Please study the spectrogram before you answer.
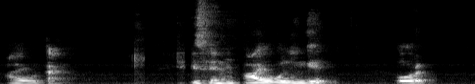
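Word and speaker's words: iota: उस नंबर का नाम था आर और उसे बोलते थे आयोटा। स्पेलिंग मेरी आई ओ टी ए आयोटा।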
